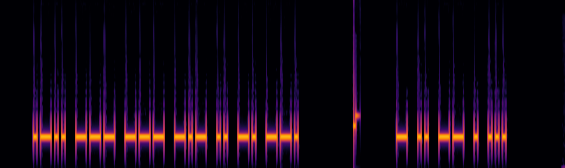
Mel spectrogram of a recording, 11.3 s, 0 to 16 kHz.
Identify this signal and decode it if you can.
Morse code, heard as a keyed tone, about 17 wpm, 700 Hz. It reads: LOOKING TIMES
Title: Sentences from Top 1000 Words - Review Part 6 - New Word Drill - 17wpm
